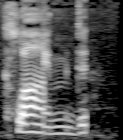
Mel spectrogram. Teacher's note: there's no vowel, no separate syllable, just a D sound added to the end.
